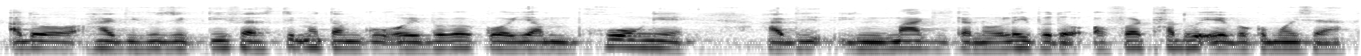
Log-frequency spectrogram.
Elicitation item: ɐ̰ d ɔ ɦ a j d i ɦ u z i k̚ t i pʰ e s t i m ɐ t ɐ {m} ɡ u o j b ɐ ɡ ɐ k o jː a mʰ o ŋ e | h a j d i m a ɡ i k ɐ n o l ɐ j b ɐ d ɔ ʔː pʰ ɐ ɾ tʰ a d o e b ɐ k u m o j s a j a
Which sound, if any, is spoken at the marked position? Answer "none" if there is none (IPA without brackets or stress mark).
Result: m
